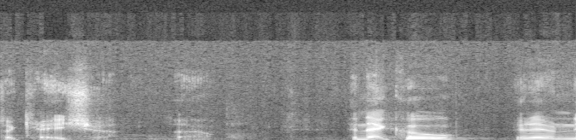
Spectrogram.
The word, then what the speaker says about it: Achaia: It's actually Achaia, but it's pronounced Acacia.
